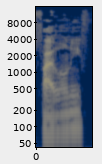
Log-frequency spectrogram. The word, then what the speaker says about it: Filoni: Philoni. Okay, Philoni. Dave Filoni, Filoni.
